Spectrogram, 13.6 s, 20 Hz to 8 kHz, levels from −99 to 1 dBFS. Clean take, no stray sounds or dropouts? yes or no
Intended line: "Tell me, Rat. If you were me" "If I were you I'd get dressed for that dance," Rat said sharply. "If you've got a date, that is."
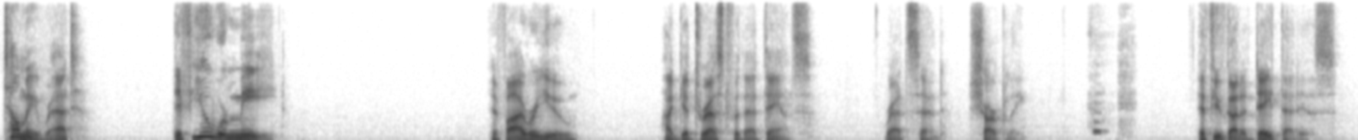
no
